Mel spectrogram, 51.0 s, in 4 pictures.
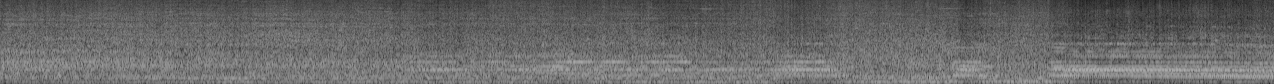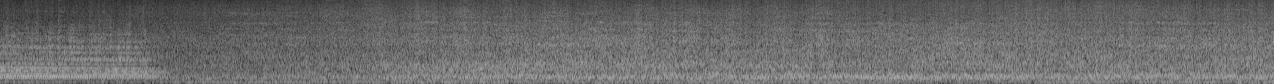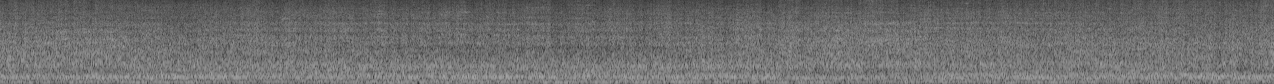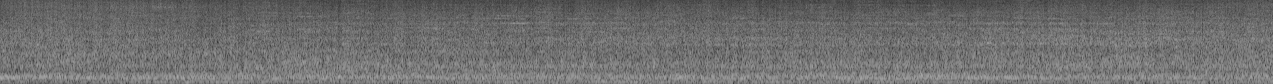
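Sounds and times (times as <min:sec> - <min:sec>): train wheels rumbling on rails: 0:00.0 - 0:50.9
locomotive horn blasts: 0:04.0 - 0:08.5, 0:09.5 - 0:14.5.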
